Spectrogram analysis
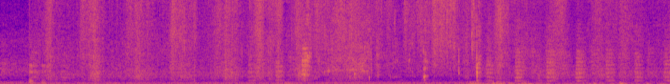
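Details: White senior Samoyed Pasepon pants on a lawn, airy breaths repeating in quick succession, a few louder gasps later on, over a constant low rumble.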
